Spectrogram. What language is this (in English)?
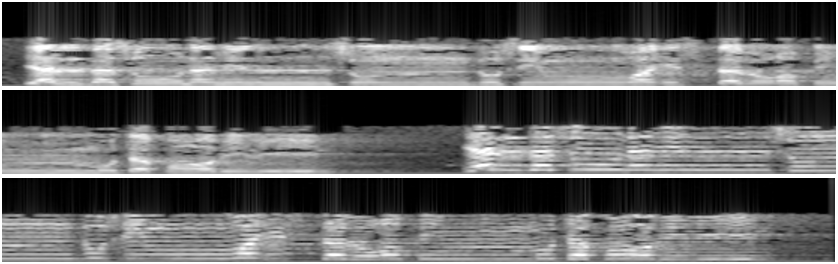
Arabic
